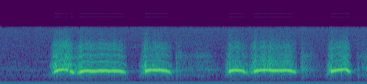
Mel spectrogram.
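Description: Eurasian collared dove giving its low, hollow three-note coo, short-long-short, heard twice in succession.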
